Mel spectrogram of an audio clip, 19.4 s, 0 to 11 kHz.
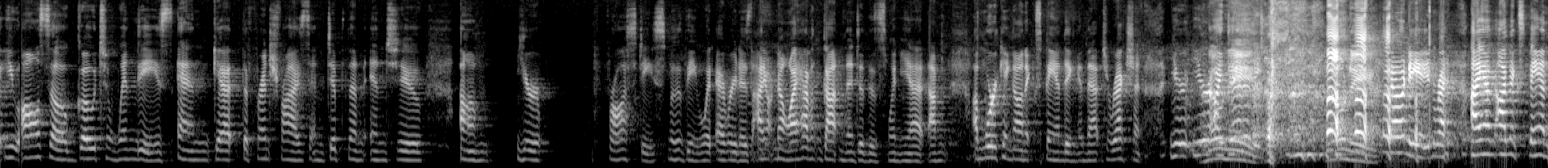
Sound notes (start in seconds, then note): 15.0 laughter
